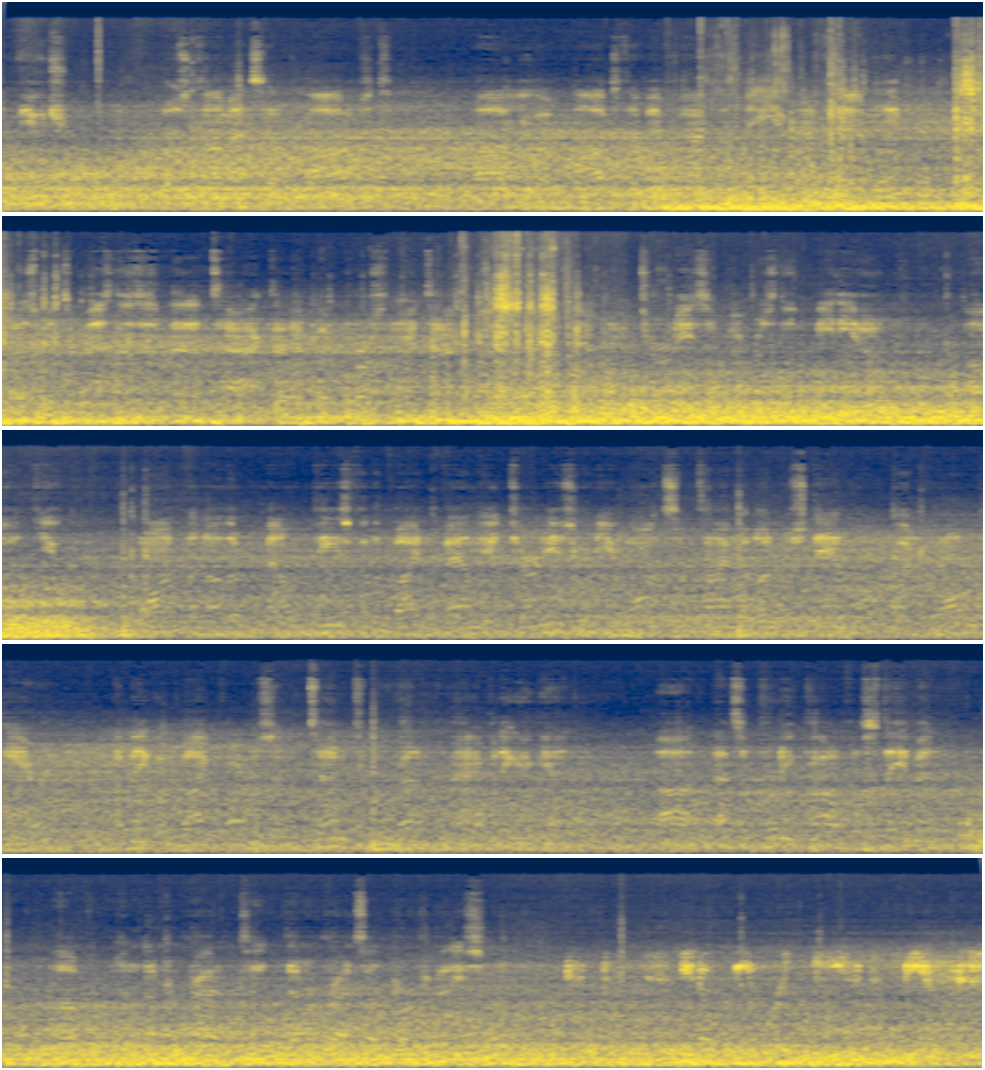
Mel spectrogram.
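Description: Road and tyre noise inside a car on a wet freeway, a steady rumble with hiss. It grows louder about four seconds in, drops back for about twelve seconds from the middle, then rises again near the end.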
